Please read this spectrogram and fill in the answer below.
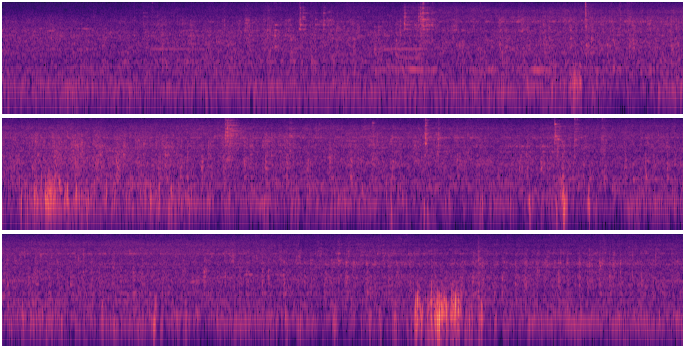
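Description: Heavy machinery running steadily with scattered clicks and clanks, and two louder bursts of noise about seven seconds in and near the end.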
